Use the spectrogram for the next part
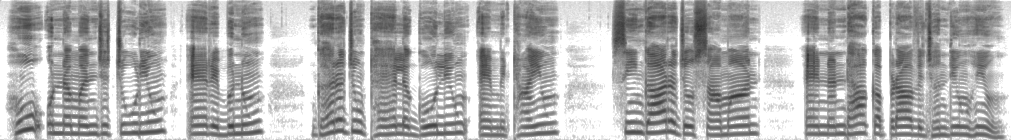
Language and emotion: Sindhi, neutral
